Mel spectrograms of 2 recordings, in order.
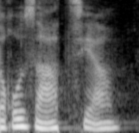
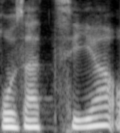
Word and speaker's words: Rosacea: Diese Beschwerden beschreiben eine Rosatia. Die Rosatia, teilweise auch als Rosacea ausgesprochen, hat noch viele weitere Bezeichnungen.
